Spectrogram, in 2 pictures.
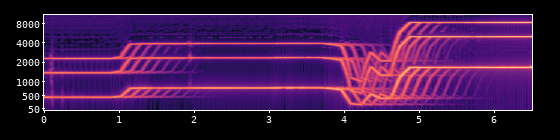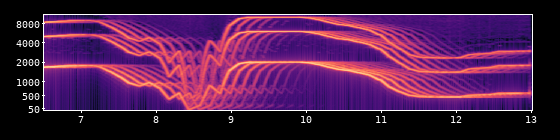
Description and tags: Added some echo for that vintage scifi sound.
free, mousing, sample, sound, theremin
